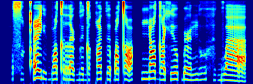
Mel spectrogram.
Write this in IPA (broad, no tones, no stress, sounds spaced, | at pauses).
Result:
sˤ ə̤ qʼ i ɾʲ ə̤ b i tˤ r ə˞ ɡ ɵ d ə q ə k ə ɓ ə tˤ ɵ | ŋ i dˤ a xʲ o ɓ ə˞ n o̤ h ə̤ ɡ w a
